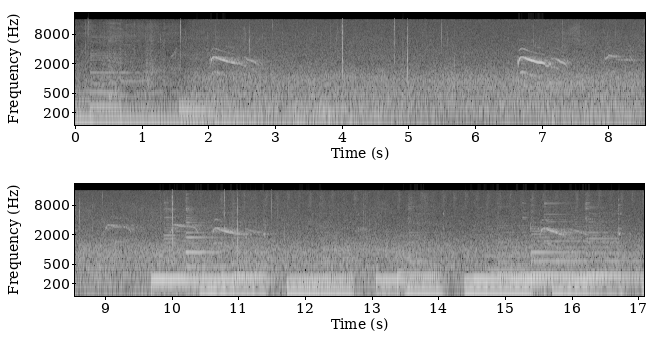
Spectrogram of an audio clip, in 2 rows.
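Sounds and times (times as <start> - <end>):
outdoor hiss: 0.0 - 17.0
faint sharp clicks: 0.1 - 2.8, 3.9 - 5.8, 9.7 - 17.0
bird mewing call: 1.5 - 2.9, 6.6 - 8.2.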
